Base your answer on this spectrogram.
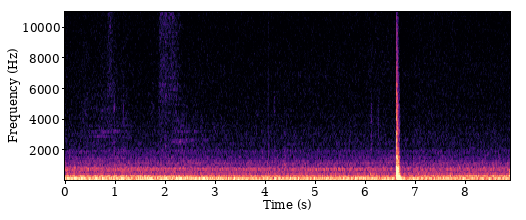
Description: Recirculation actuation popping noise on 2017 Camaro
